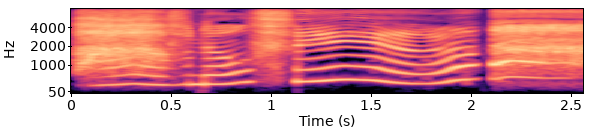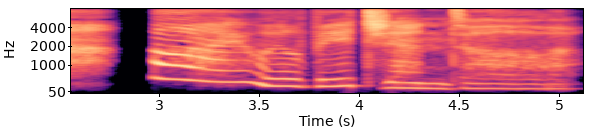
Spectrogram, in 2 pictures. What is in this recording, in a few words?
battle, en; cookie run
